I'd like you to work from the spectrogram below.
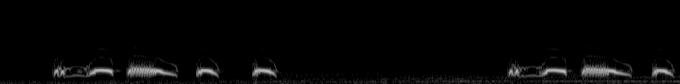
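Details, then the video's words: Vigorously calling spotted dove in kuk 2 style, used as a lure: two phrases of hollow coos, each a stuttered opener, a drawn-out falling coo and two short coos, separated by a pause with a low hum. "Suara PEMANGGIL TEKUKUR GACOR KUK 2"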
